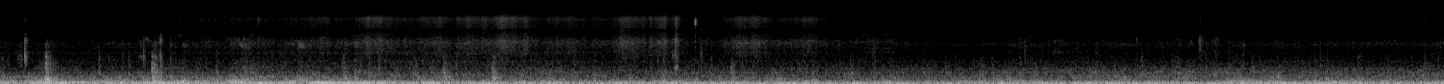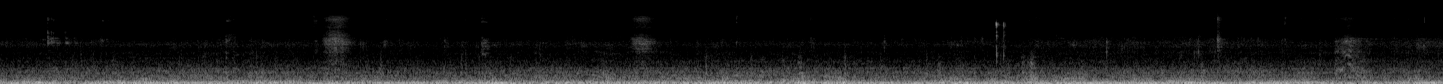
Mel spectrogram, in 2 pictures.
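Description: Passenger train running, heard from inside the carriage: a steady low rumble with a few sharp clicks and knocks at uneven intervals.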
